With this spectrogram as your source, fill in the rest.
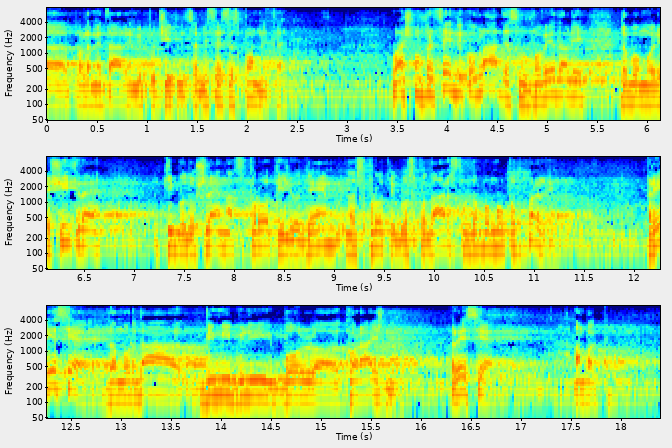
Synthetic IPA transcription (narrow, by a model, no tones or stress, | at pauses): paɾlamɛ̃nt̪aɾnimipɔt͡ʃiːt̪nit̪samisɛjsɛspɔmnit̪ɛ | ʋa̰ʃɛmʊpɾɛt̪seːd̪nikuʋla̰ːd̪ɛsmɔpɔʋeːd̪alid̪abomɔɾɛʃit̪ʋɛkiboːd̪ɔʃlɛnaspɾoːt̪iljud̪emnaspɾoːt̪iɡɔspɔd̪aːɾst̪ʋud̪abomɔpɔt̪pəɾli | ɾeːsjɛd̪amɔɾd̪abimibilibolkɔɾaʒniɾeːsjɛ | ampak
